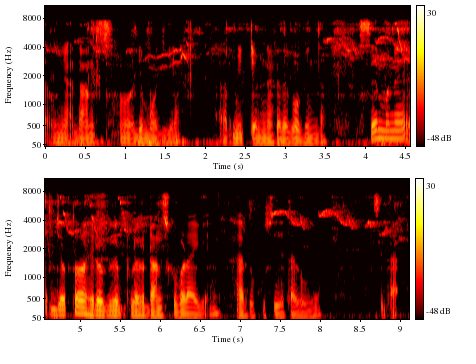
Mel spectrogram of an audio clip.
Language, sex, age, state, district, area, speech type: Santali, male, 30-45, Jharkhand, Pakur, rural, spontaneous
